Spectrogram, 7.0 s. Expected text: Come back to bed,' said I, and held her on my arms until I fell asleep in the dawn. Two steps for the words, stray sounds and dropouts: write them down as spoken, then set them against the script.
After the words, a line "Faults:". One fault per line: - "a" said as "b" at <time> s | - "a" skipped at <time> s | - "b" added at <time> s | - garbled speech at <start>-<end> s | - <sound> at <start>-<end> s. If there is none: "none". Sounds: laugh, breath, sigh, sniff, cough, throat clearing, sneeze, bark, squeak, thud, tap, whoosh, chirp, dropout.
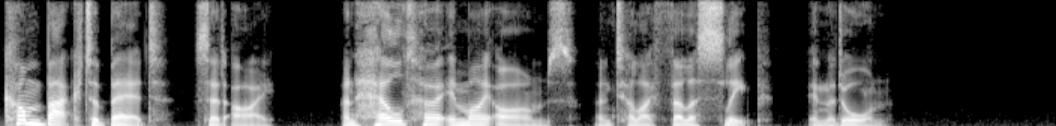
Come back to bed,' said I, and held her in my arms until I fell asleep in the dawn.
Faults:
- "on" said as "in" at 2.9 s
